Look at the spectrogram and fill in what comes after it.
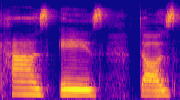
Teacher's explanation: things like has, is, does, and so on, they end in a voiced Z.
